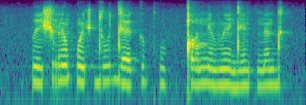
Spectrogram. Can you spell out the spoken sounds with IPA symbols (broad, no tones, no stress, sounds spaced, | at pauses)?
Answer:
p e ʃ r ə̃ p ə̃ ʃ d u d ɛ k ə kʷʰ e k ǃ ɤ n ẽ v ẽ d ẽ k n ə̃ d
